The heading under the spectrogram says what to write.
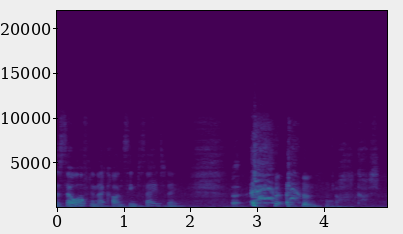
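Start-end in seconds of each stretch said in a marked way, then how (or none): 2.6-3.6 cough. Real, not acted. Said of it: "I've not got enough breath".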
